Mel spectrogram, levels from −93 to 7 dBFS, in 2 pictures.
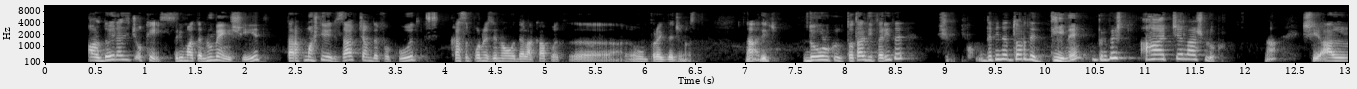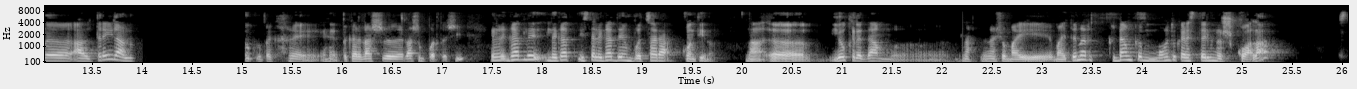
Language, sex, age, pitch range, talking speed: Romanian, male, 30-49, 145-230 Hz, 200 wpm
